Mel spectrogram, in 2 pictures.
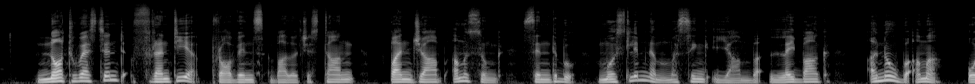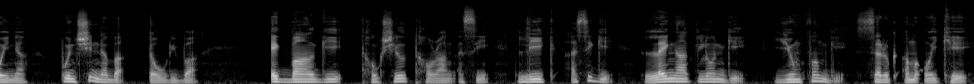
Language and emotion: Manipuri, neutral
